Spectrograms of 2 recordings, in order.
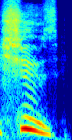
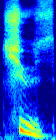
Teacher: they'll say shoes instead of choose, because that CH is sh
